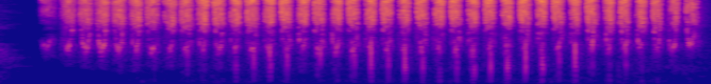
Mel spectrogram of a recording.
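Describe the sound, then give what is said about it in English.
Palms rub together briskly during a guided meditation, making many quick, even swishing strokes in a steady fast rhythm for about five seconds, with no other sound. “Rub your palms together.”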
